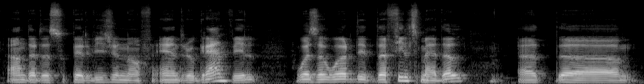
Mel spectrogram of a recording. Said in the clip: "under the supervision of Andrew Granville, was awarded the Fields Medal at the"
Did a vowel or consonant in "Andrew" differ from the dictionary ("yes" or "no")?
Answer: no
